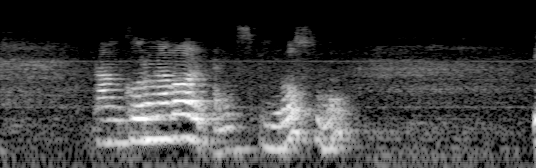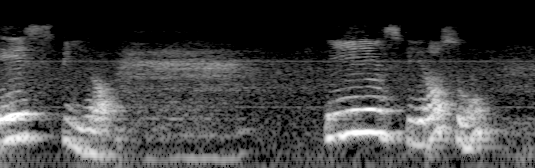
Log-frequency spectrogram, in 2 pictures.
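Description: A young woman speaks calmly and close by, in short phrases.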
